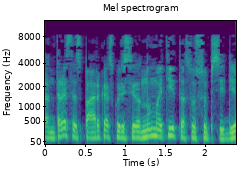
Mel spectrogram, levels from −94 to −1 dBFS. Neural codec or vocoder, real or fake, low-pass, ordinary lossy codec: vocoder, 44.1 kHz, 128 mel bands every 512 samples, BigVGAN v2; fake; 10.8 kHz; MP3, 32 kbps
